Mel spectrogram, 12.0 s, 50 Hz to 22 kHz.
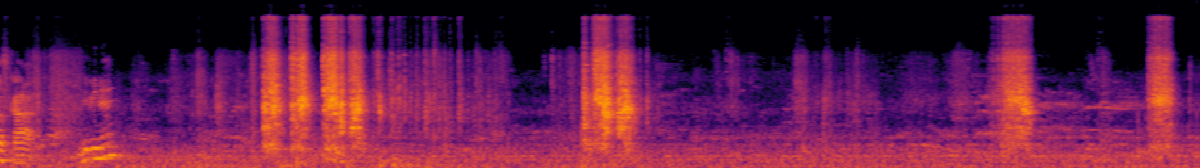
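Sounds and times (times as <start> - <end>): trowel scraping mortar: 2.6 - 4.0, 5.8 - 6.6, 9.9 - 10.4, 11.5 - 11.9.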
